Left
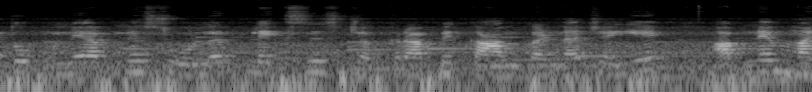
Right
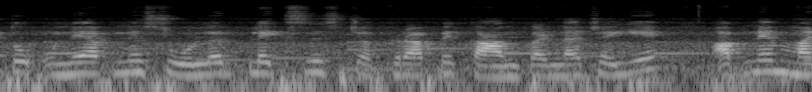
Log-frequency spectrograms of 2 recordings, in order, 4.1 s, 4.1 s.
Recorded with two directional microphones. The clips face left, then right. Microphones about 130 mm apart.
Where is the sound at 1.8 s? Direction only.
40° right (ahead or behind).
